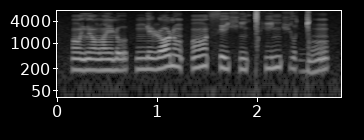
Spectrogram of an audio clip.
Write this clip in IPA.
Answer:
ɔ̃lʲɔ̃lˠẽɽo | ŋeɭɔɽõ ʔɔ̃ sɪ çĩǀʰiɲço ɡ͡ǀõ

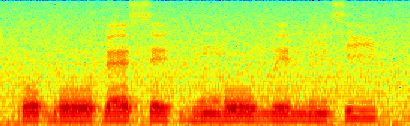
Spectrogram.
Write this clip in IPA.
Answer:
ɾo˨ɡoː˨ɗɛ˨ se˨ɡ͡bũ˨ ɾoː˨ve˨ nĩ˨si˦

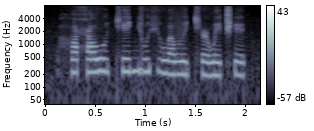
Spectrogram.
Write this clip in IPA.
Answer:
hɔħɔwu cʰɪ ɟuçu wʌvɪcʰə˞ wɪt͡ʃʼɪ

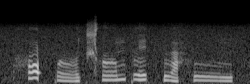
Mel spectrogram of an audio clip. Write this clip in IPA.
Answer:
hɔ˥˩ʔ pɤː˩˦t͡ɕʰɤː˦˥mple˦˥k̚ʔɯ˨˩a̯ huː˧n

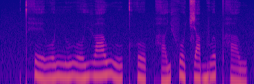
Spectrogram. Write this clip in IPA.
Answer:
t̪ʰeː˧˩ʋo˩˧ ɲu˩˧ ʋo˩˧jʋaː˧˥w ʋu˩˧kʰoː˧˩p̚ha˩˧jfo˥˨ t͡ɕa˧bu˧˥ə̯pʰa˧˩w

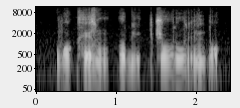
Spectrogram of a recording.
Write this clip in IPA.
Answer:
βɔ˨ kʰe˦zũ˨ | ʊ˦ɓi˨ | t͡ʃoː˨ ɾuː˦ rĩ˦ɡ͡bɔ˨

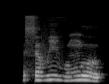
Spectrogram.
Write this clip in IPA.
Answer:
səvivu ŋʊ

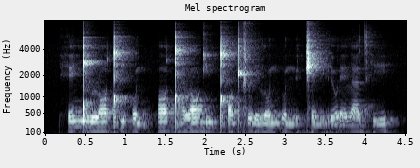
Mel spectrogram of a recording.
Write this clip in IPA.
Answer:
heŋ͡ǃu ɹɒǃʰihonʲ | ɒɡ͡ǃæ lɒɡinʲ ǃʰɒdǁuɾi lonʲɠonʲoǁenʲ rʲoɾe læd hi

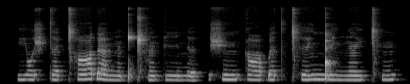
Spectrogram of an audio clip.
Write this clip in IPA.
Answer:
jɔʃtɛǀʰɑɗæ ŋɛ̃tǁʰɛ̃kinɪ | ʃĩ kɑɓɛt ǀʰɪlʲ ŋ͡ǃilʲŋɛ̃jǀʰĩ

